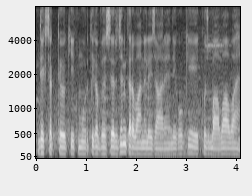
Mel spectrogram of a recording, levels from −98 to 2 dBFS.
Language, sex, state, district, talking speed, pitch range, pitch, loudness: Hindi, male, Madhya Pradesh, Katni, 280 wpm, 110-120 Hz, 115 Hz, -18 LUFS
